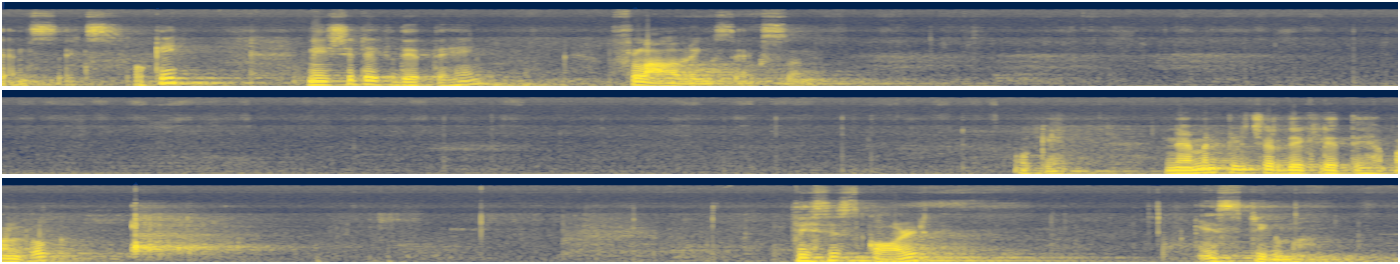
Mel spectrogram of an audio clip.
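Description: A young man speaks clearly into a clip-on microphone, explaining.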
